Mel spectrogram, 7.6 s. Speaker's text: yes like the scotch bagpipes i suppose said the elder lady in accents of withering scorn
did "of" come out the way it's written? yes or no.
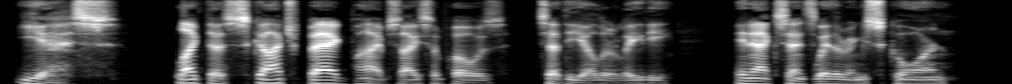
no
